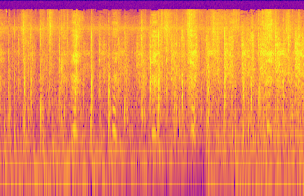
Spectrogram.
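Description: Footsteps run through dry grass.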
